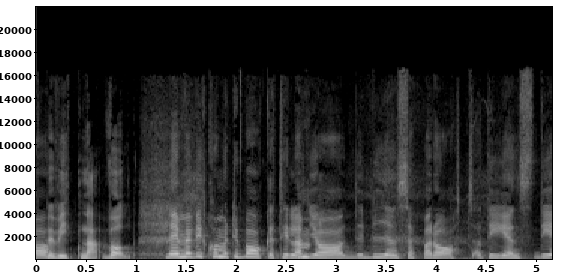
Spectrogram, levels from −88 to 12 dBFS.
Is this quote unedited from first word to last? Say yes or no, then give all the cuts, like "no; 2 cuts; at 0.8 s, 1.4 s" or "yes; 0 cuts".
yes; 0 cuts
